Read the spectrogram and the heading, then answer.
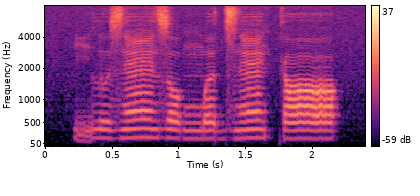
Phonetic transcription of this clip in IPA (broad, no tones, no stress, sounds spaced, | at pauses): ḭ l ʊ z æ̃ z ɔ ŋ͡m ʌ d͡z æ̃ k ɑ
